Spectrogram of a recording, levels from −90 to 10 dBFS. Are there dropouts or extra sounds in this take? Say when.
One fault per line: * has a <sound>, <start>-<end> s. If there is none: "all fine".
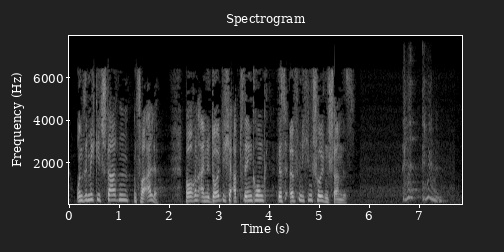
* has a cough, 6.7-7.6 s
